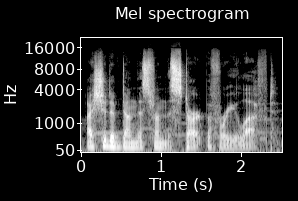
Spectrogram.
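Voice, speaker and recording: A devoted demon lover, voiced by a man reading a story, speaks gently in hushed, tender tones. Music plays softly behind the words. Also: medium pitch, fairly even intonation, a little fast, gravelly, pitched below the performer's own voice, exaggerated voice. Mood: hushed, loving. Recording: music under the voice.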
